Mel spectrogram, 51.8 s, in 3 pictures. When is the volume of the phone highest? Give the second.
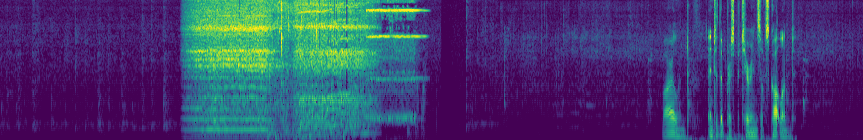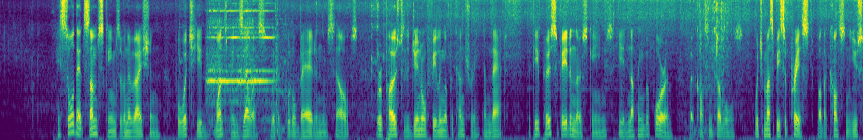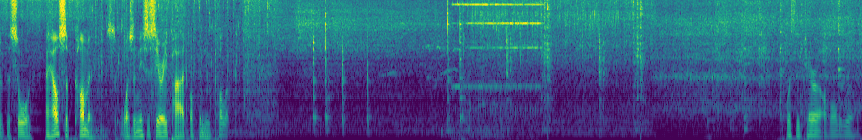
22 s.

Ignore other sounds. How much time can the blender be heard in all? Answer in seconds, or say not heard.
4 s.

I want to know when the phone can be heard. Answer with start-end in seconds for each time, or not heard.
7.3-8.6, 21.4-23.1, 43.5-45.4.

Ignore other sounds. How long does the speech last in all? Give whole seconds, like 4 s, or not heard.
25 s.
